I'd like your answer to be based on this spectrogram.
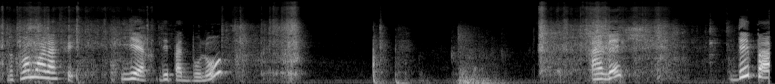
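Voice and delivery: high and loud teasing. Real, not acted. Loud playful scolding of baby. (mère taquine son bébé, voix forte et aiguë)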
